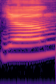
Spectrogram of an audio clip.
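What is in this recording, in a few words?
"ying2", mandarin, rising tone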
